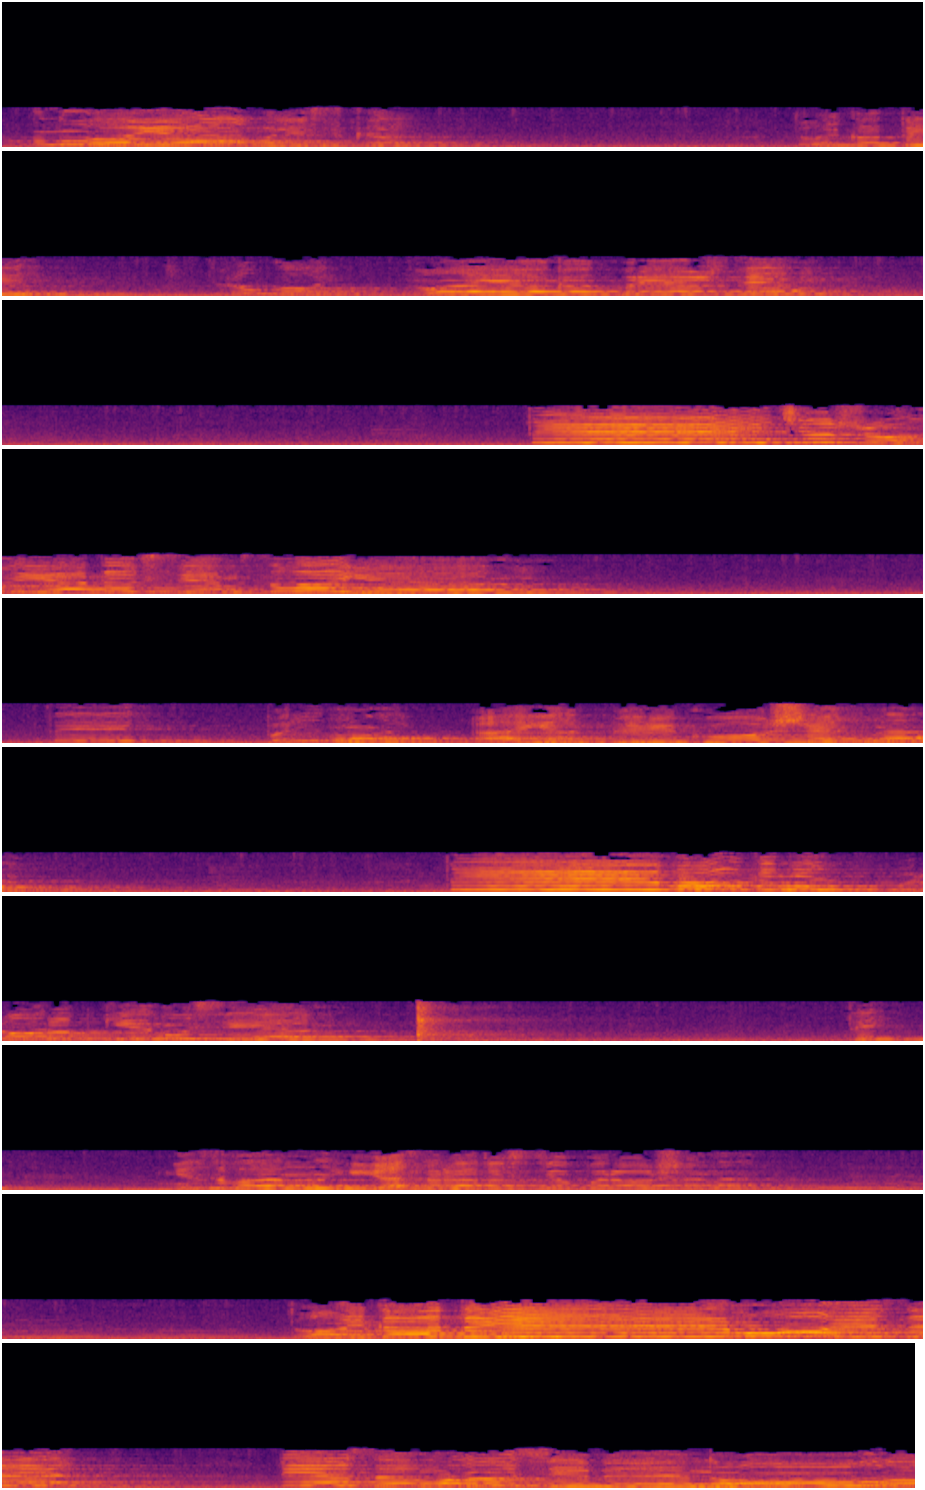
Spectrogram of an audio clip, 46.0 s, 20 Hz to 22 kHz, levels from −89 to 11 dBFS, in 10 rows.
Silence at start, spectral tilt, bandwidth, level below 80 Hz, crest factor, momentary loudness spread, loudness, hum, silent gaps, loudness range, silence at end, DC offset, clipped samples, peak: 0 s; -3.5 dB/octave; 6.4 kHz; -48 dBFS; 20 dB; 24 LU; -20 LUFS; none; none; 14 LU; 0 s; under 0.1%; under 0.1%; -2 dBFS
